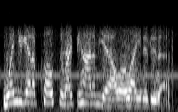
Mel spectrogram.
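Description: Brisk woman controller over noisy radio. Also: fairly high pitch, phone-quality sound. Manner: brisk, polite and apologetic. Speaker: air traffic controller. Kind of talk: radio traffic control instructions. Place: airport control tower. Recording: noisy radio transmission with hum.

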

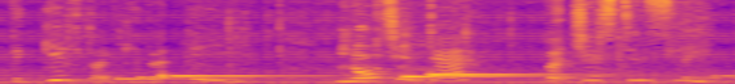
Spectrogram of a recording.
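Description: A woman's voice: high-pitched, lively intonation, unhurried. A woman playing a theatrical magical enchantress in a stage pantomime, projecting her lines in a declamatory way. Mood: solemn. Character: theatrical pantomime fairy and gloating wicked sorceress. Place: theatre stage, filmed from the audience. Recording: roomy theatre recording with loud music.

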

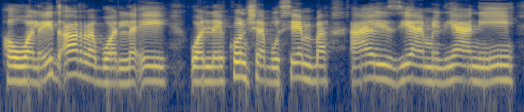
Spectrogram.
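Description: Cartoon villain: woman as mocking, conspiratorial Egyptian male animal, high register, stretched-out sly phrases. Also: fairly even intonation, fast talker, pushed and bright, smooth. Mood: puzzled, mocking. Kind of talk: children's animal story acting.

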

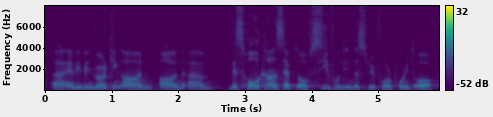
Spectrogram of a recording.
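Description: A man in his fifties speaks English with a Turkish accent, his voice a little higher than most men's. He lectures into a podium microphone in a university room and talks casually, full of "you know" and restarted phrases. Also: a little mellow. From Turkey. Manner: conversational, many fillers and restarts. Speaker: robotics professor giving a talk. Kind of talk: public lecture.

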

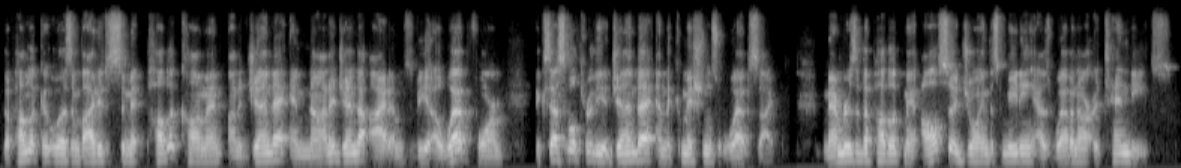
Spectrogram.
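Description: A man's voice: mid-range voice, fairly even intonation, fairly quick, a bit bright. Man, middle-aged, committee chair, video call, plain procedural delivery, filler words. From San Diego, USA.

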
